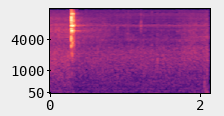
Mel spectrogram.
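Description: A single sharp, light click of a pistol's safety lever being flicked off, about a third of a second in, over a faint steady background hum.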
